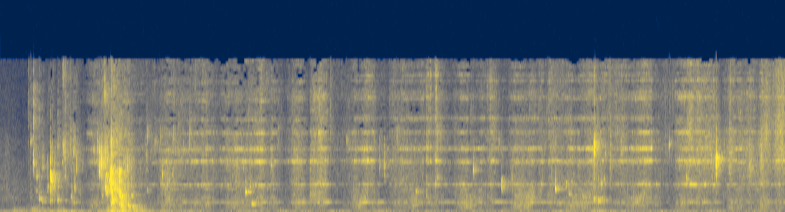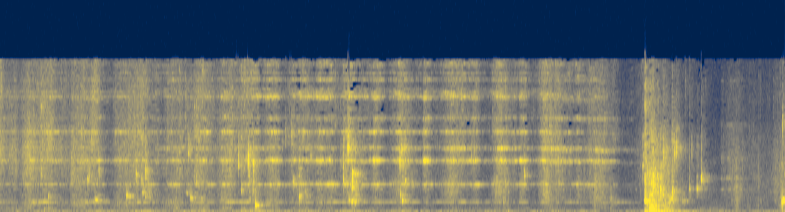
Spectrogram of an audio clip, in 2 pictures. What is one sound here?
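Glass clinks against glass.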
